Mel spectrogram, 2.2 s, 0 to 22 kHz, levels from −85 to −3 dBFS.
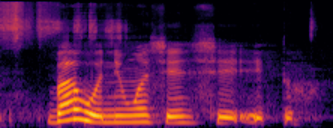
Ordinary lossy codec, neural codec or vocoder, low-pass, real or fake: none; none; none; real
